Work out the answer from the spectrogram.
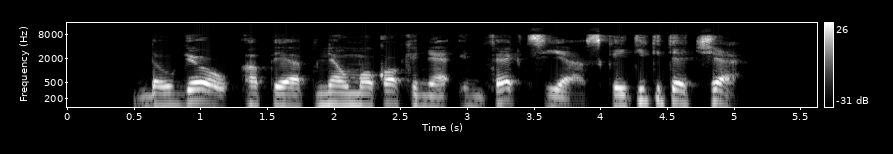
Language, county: Lithuanian, Kaunas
